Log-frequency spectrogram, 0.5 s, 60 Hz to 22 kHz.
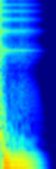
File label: Kick, 8-Bit; Games And 8-Bit Kit Volume2; atomsplitteraudio; chiptune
